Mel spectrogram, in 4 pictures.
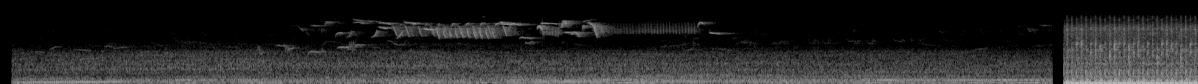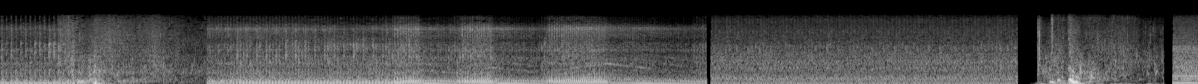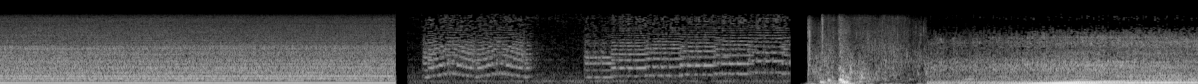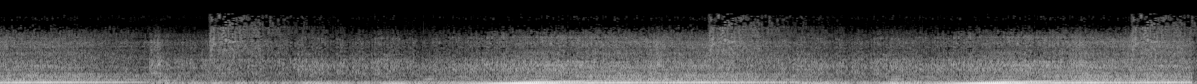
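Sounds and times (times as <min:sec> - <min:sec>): birds chirping: 0:00.2 - 0:10.6
engine revving: 0:10.6 - 0:13.2, 0:14.0 - 0:22.2, 0:23.7 - 0:28.0, 0:33.2 - 0:47.9.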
